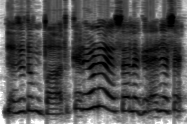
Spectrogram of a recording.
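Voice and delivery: high mock whiny toddler voice; a hammed-up babyish whine. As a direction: tease like a three-year-old crying. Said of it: "तीन साल का बच्चा".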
